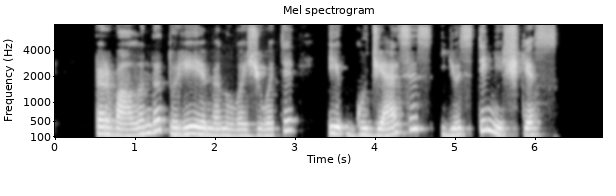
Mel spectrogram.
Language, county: Lithuanian, Šiauliai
